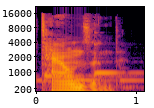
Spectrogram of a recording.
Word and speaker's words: Townsend: With the emphasis on town, and the SH turns into a Z, so it's Townsend.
